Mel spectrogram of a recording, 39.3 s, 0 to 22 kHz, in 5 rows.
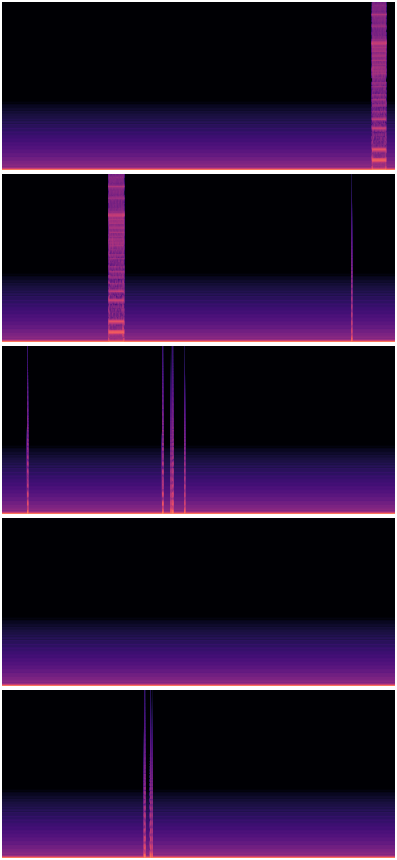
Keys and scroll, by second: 0.0-4.4 typing, 5.5-5.9 typing, 7.1-7.6 typing, 11.6-14.2 typing.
